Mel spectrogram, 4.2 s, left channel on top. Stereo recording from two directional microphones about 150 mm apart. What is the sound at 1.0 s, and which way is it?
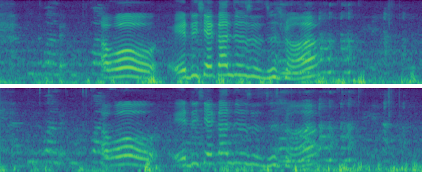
A woman's voice, 45° left (ahead or behind).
